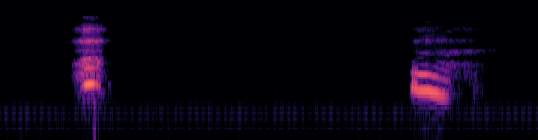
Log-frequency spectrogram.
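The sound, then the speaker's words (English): A yawn: a quick sharp intake of breath, a pause, then a drawn-out voiced exhale that slides downward in pitch and fades. No talking. “I yawned. I wasn't freaking out.”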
